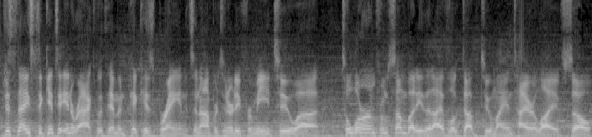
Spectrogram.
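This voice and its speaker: A man's voice: mid-range voice, normal speed. A man in his twenties, a sports broadcaster, casually answering interview questions about himself. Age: 20s. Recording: music laid under interview. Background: music.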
